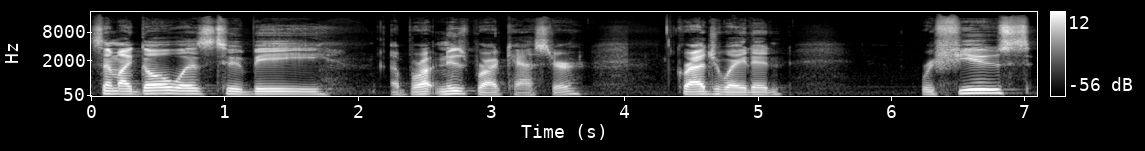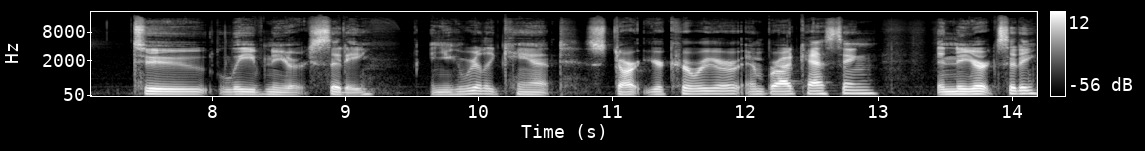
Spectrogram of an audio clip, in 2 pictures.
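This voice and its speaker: On a very clean recording with a silent background, a man with an American accent speaks at a very slow pace with long, frequent pauses. His pitch is medium and his intonation fairly even. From US South, southeast Arkansas then Florida. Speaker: lawyer, podcast guest. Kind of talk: interview.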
